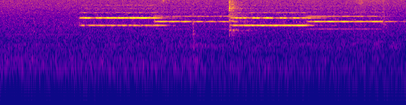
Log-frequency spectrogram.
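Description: Two soft, high electronic tones sound in quick succession, each about half a second; that's the normal signal for the fan reversing.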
